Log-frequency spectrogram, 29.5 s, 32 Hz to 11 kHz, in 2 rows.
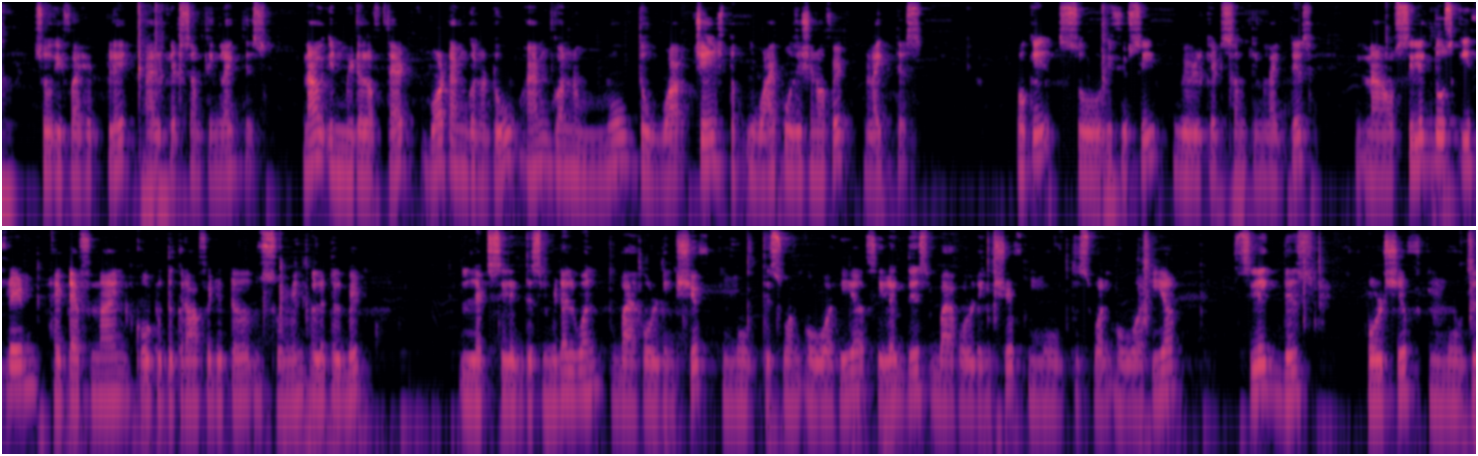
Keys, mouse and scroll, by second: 1.9 space, 2.6-4.5 drag, 4.5-5.6 scroll down 1, 5.6-10.8 drag, 10.8 space, 13.0-15.1 drag, 15.1 F9, 16.0 click, 17.5 =, 18.7-23.2 drag, 23.2-26.7 drag, 26.7-29.4 drag.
